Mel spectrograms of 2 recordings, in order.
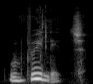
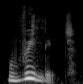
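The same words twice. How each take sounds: The two takes are said the same way.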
